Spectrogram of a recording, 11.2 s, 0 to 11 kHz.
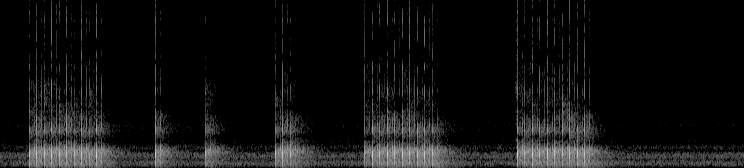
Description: Pulse dialling, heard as clicks on a phone line, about 9 pulses a second, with room echo. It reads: 0 1 1 3 0 0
